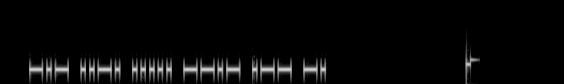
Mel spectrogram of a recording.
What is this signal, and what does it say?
Morse code, heard as a keyed tone, about 28 wpm, 700 Hz. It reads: KF5QWN
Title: USA Call Signs - 6 Characters - 2x Character Spacing - 28wpm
